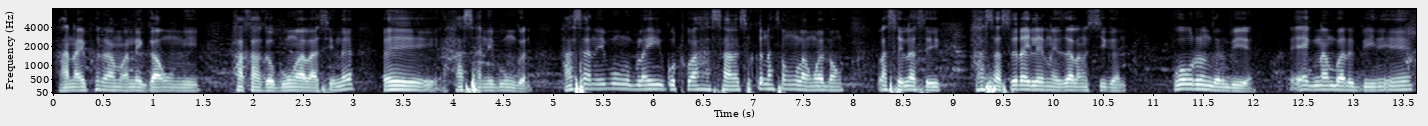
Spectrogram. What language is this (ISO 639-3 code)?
brx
